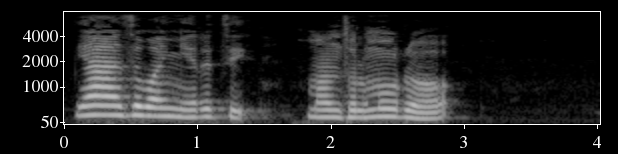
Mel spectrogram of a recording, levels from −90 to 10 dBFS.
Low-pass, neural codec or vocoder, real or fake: 7.2 kHz; none; real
